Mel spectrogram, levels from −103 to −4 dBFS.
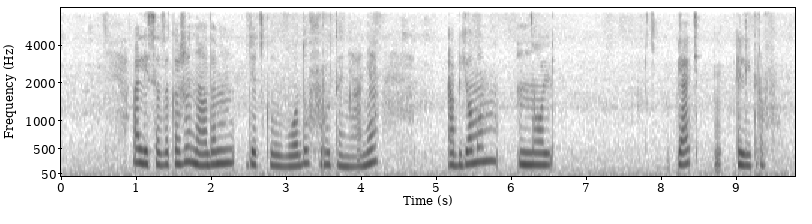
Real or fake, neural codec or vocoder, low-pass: real; none; 7.2 kHz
